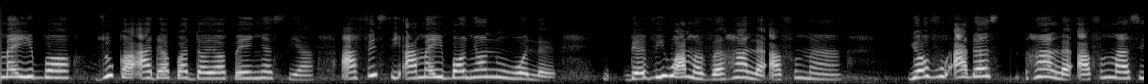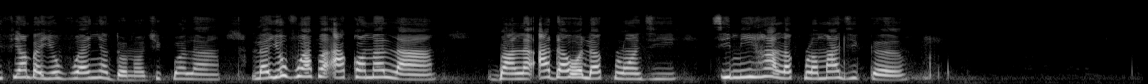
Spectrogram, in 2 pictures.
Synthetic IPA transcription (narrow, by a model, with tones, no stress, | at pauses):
mɛ̃˨ji˦bɔ˦ | d̪u˦kɔ˦ʔa˨ɖə˦ɸɛ˦d̪ɔ˦jɔ˦ɸɛ˦e˦ɲɛ̃˦si˨a˨ | a̰˨fi˦si˨ʔa˨mɛ̃˨ji˦bɔ˦ɲɔ̃˦nũ˦wo˦lɛ˨ | ɖe˨vi˦wo˦a˦mɛ˨və˨ɦã˦lə˨ʔa˨fi˦mɛ˨a˨ | jo˦vu˦ʔa˨ɖə˦ | ɦã˦lə˨ʔa˨fi˦mɛ̃˦˨a˨si˨fi˦a˦bə˦jo˦vu˦a˦e˦ɲɛ̃˦d̪ɔ˨nɔ̃˨d͡ʑi˦k͡pɔ˦la˦lə˨jo˦vu˦a˦ɸɛ˦ʔa˨kɔ˦mɛ̃˦la˨ | ɡ͡bã˨lə˨ʔa˨ɖə˦wo˦lə˨k͡plɔ̃˨d͡ʑi˦ | t͡ɕi˦mĩ˦ɦã˦lə˨k͡plɔ̃˨mã˦d͡ʑi˦kɛ˦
